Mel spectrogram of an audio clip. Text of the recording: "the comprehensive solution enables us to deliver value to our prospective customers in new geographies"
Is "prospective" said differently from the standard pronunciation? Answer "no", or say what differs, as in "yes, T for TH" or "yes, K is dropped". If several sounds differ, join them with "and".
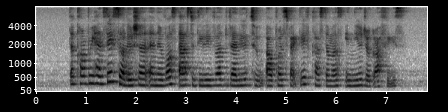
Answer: yes, R is dropped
